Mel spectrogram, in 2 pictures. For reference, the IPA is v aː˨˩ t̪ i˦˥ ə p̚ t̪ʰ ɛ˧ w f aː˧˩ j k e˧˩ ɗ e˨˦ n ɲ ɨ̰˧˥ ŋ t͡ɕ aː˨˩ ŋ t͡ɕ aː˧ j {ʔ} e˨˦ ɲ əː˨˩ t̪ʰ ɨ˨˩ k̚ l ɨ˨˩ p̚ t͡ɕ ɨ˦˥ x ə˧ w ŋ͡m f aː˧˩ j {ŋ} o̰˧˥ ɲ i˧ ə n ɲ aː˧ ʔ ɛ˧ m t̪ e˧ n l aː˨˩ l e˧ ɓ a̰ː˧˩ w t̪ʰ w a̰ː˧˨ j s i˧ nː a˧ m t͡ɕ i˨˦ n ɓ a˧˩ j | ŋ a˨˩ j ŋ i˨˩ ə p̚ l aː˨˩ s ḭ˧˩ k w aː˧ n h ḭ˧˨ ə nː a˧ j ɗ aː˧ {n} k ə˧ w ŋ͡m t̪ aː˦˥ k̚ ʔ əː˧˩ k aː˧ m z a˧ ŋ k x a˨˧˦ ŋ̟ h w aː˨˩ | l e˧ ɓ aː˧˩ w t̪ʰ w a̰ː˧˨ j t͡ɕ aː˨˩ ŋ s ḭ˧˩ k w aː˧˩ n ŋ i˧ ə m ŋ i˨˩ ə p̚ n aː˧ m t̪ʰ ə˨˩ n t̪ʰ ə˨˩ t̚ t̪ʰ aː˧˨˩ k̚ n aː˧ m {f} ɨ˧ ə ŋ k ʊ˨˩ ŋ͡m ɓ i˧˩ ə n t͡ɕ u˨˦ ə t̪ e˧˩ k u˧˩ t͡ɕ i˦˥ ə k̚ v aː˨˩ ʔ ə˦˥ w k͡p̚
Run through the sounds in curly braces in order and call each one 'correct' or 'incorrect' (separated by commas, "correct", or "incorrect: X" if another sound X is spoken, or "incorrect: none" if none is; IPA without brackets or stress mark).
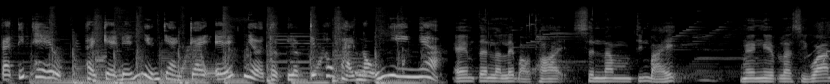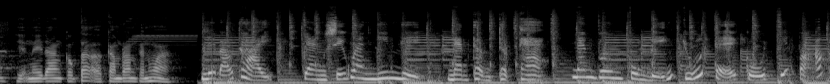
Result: correct, correct, incorrect: ŋ, incorrect: v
